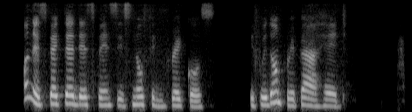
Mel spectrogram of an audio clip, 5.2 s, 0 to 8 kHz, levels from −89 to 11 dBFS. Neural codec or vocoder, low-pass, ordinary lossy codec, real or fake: codec, 16 kHz in and 24 kHz out, 1 kbps, XY-Tokenizer; 7.2 kHz; none; fake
